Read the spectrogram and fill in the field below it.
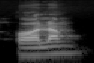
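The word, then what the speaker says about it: column: एन कब silent होगा, यहाँ देखें, आमतौर पर ये एम के बाद आ रहा है, ऑटम, कॉलम, डैम, और यहाँ गवर्नमेंट, यहाँ पर एन साइलेंट है, गवर्नमेंट।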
